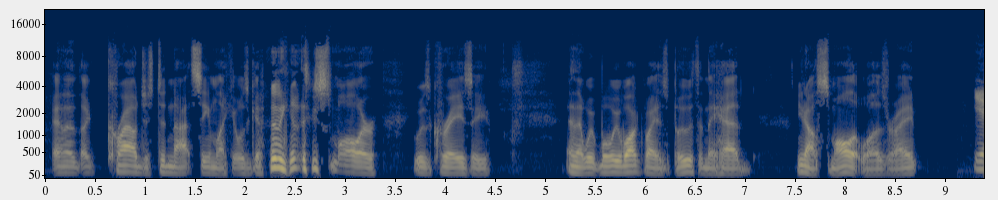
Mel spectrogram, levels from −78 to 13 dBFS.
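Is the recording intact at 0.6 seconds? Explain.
Yes, the speech at 0.6 seconds plays through cleanly, with no dropout, click, distortion or other fault at that moment.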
